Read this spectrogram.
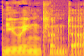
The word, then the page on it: New Englander: British English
